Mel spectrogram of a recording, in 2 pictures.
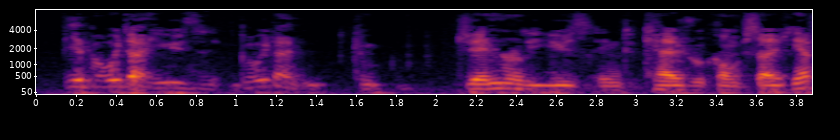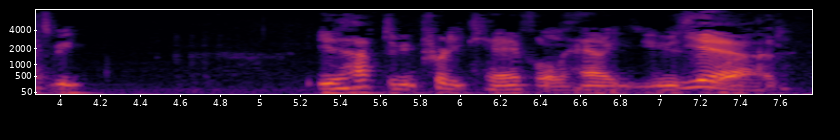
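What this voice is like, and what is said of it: Cool-sounding foreign English accent. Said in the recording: “I like the accent, by the way. It sounds cool.”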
